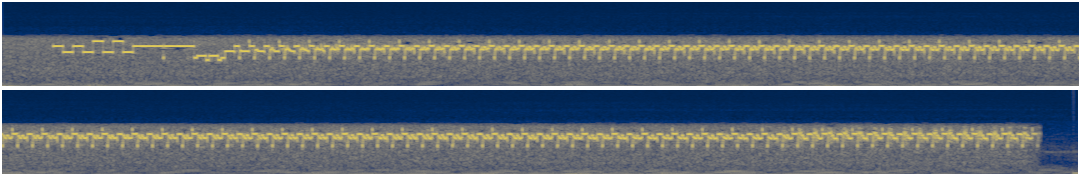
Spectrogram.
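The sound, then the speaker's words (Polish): Telephone line tones while a call connects: a few short electronic beeps at the start, then one long, steady, high-pitched tone that holds for about twenty seconds before cutting off. “Czuwający zaprasza Państwa na osobiste spotkanie. Proszę czekać na połączenie.”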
